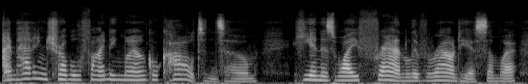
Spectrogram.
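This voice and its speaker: A woman's voice: mid-range voice, expressive, moderate pace, fairly bright tone, no room sound, voice pushed up, natural voice. Lady playing a proper, anxious young unicorn girl, cartoon style, raised voice, hesitant. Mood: nervous, polite. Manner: genteel, hesitant. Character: polite, anxious, refined young unicorn mare.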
